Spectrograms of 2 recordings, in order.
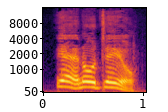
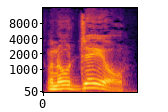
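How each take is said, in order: First: "ordeal" said higher with a firm fall; confirming. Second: Said in the usual way. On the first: Shown as a demonstration. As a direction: settle on "ordeal" pointedly. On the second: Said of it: "not ordure".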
